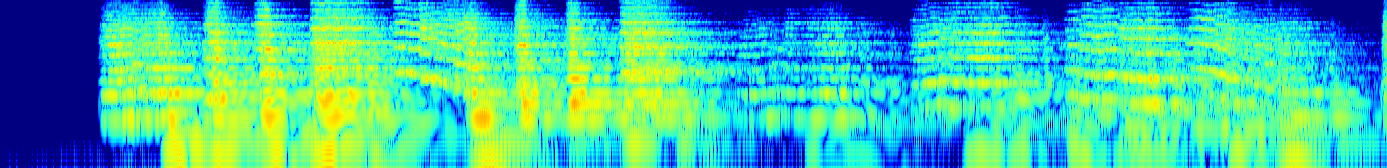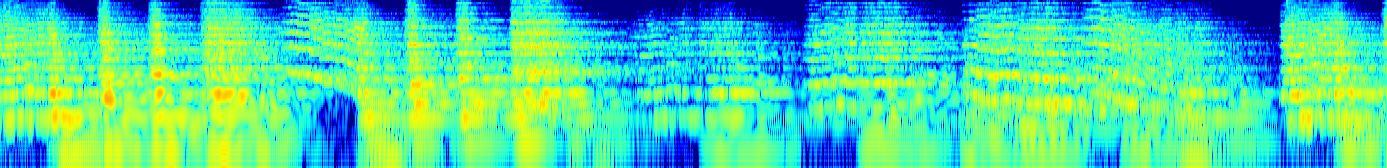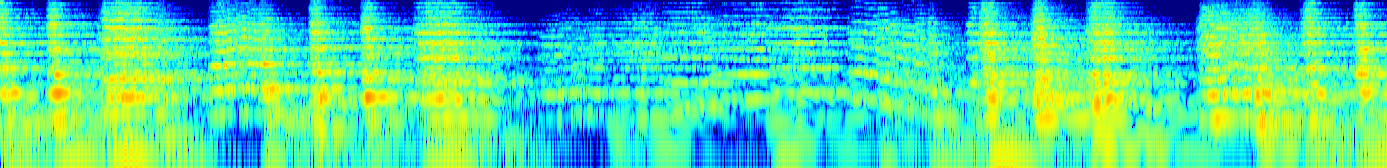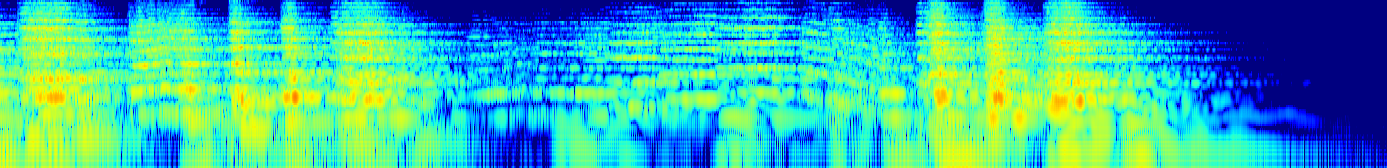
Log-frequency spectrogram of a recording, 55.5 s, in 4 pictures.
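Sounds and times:
string quartet playing a minuet: 1.0 - 54.6.

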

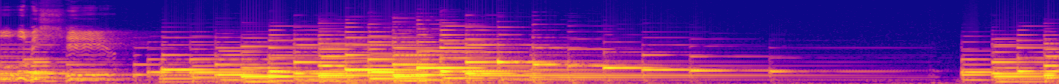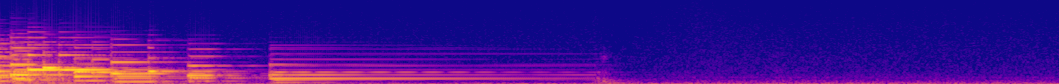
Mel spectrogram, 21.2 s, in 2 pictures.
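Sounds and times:
person singing: 0.0 - 1.5
piano: 0.0 - 21.1.

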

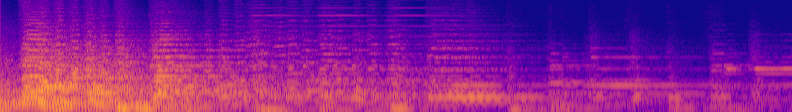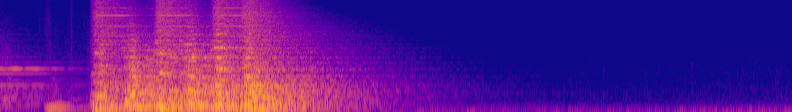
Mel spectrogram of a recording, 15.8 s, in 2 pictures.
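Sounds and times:
orchestra playing in F major: 0.0 - 11.9.

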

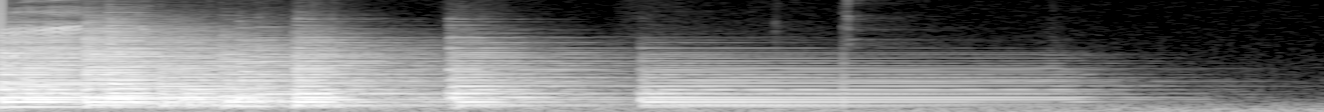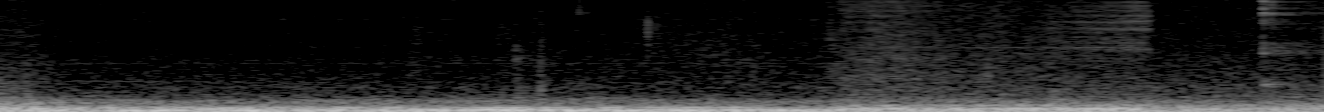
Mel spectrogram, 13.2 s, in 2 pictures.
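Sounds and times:
person singing with piano: 0.0 - 4.2.

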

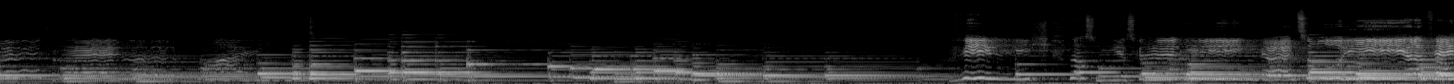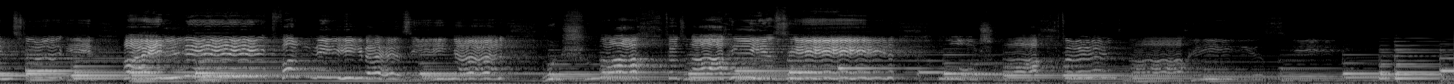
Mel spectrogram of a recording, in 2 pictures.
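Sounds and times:
person singing: 0.0 - 3.3, 9.5 - 28.2
piano: 0.0 - 29.0.

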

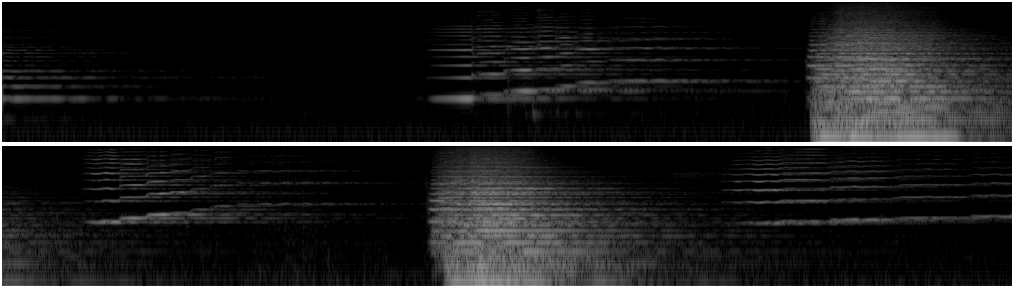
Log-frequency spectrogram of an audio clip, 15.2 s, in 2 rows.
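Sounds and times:
violin concerto in B minor adagio movement: 0.0 - 0.8, 3.2 - 5.4, 6.0 - 15.1.

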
